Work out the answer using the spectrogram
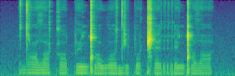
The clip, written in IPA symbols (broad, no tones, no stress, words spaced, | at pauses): dˤuðˤɨkɔ pɨŋ͡ǃɔ wodipoǁɛ rɘŋ͡ǃɨðˤɛ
